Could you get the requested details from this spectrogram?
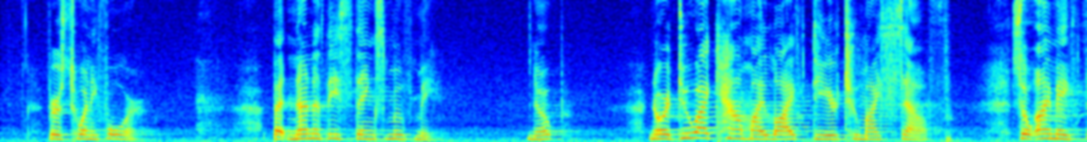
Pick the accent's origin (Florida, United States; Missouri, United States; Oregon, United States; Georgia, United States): Missouri, United States; I am from Missouri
